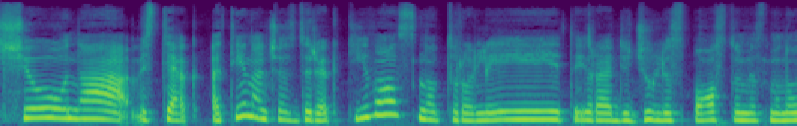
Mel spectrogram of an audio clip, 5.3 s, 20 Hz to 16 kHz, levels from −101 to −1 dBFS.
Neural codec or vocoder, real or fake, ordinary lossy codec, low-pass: autoencoder, 48 kHz, 128 numbers a frame, DAC-VAE, trained on Japanese speech; fake; MP3, 64 kbps; 14.4 kHz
